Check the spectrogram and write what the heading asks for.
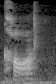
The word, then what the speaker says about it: ขอ: tissue, you should use the word call. Rising tone.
